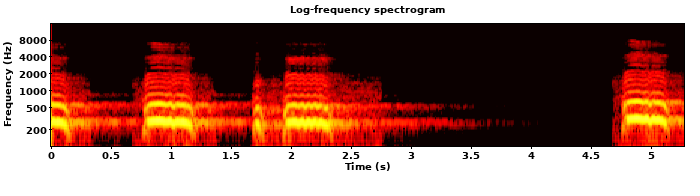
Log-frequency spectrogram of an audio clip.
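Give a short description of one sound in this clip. An owl hoots in low, deep calls close by.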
